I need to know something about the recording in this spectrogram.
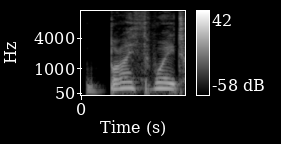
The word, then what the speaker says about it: Bythwaite: free and the show is being held in bythwaite hall sorry how'd you spell that b y t h w a i t e bythwaite is it easy to find i'm not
